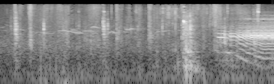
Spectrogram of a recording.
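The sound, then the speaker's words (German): A few soft clicks and a thump, then the door of a large two-storey building in need of repair swings open with a loud, drawn-out creak of wavering, squeaky tones that keeps building to the end. “Wow, die Tür knarrt aber ganz schön laut.”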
